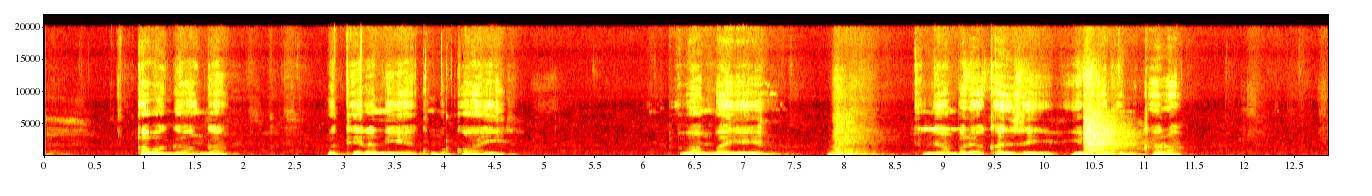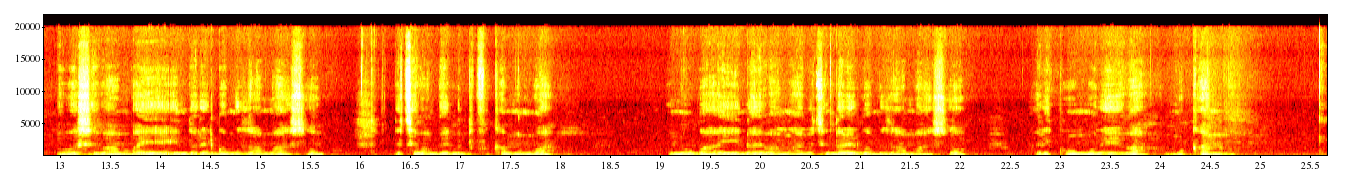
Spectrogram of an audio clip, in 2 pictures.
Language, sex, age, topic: Kinyarwanda, male, 25-35, health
